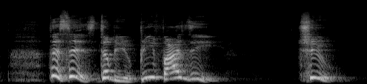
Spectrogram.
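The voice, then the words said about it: Put-on radio announcer voice. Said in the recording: “Radio voice.”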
